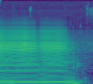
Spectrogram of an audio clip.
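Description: A distorted electric guitar sounds its low C string in C standard tuning, picked once and held as a loud, buzzing sustained note before being cut off abruptly.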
